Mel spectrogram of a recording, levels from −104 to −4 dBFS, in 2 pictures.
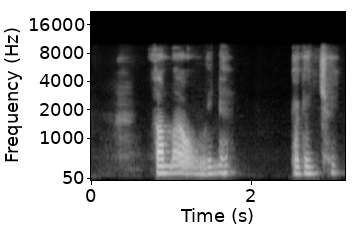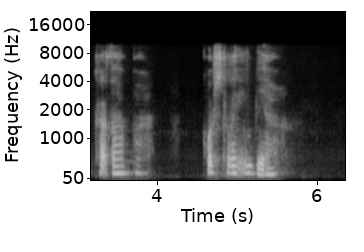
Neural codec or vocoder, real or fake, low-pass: autoencoder, 22.05 kHz, a latent of 192 numbers a frame, VITS, trained on one speaker; fake; 9.9 kHz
